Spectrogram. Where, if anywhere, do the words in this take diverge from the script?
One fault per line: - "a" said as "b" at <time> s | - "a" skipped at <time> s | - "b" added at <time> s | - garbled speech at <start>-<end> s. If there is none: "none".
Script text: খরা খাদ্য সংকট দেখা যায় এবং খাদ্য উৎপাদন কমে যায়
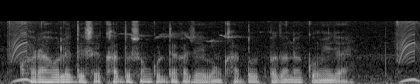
- "হলে দেশে" added at 0.5 s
